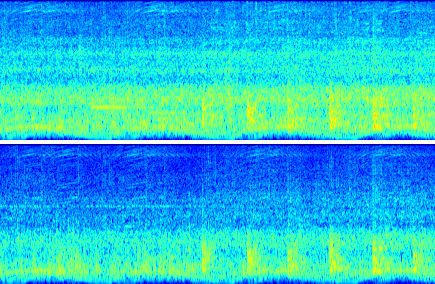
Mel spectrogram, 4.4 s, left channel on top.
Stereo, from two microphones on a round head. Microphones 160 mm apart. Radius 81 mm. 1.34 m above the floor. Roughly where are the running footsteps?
Centre.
